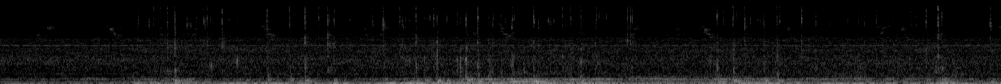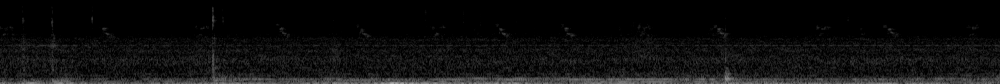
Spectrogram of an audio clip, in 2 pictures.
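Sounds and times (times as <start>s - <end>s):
low steady hum: 0.0s - 20.0s
computer keyboard typing: 1.3s - 11.1s.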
